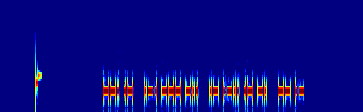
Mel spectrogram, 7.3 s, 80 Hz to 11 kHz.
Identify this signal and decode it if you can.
Morse code, heard as a keyed tone, about 36 wpm, 700 Hz. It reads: GA ROD ALAN MA
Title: K1USN SST QSO Practice - 35wpm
